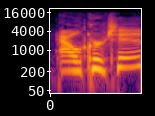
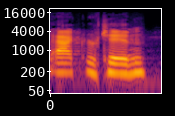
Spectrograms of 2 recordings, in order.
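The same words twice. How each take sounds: First: The L sound is clearly pronounced. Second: The L sound is dropped. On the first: This is how the owner of the name says it. "But like you use the L" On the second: This is how other people often say it. "Sometimes people just throw out Alkerton"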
